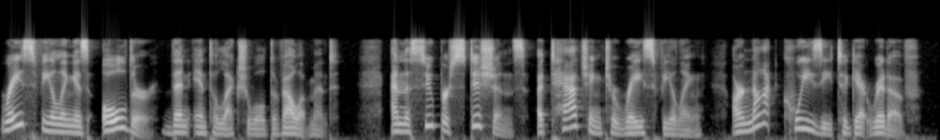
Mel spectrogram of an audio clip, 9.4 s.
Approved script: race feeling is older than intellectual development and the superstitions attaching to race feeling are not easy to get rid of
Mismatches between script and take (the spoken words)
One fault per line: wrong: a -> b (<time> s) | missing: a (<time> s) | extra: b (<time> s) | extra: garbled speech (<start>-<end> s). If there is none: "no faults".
wrong: easy -> queasy (7.8 s)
